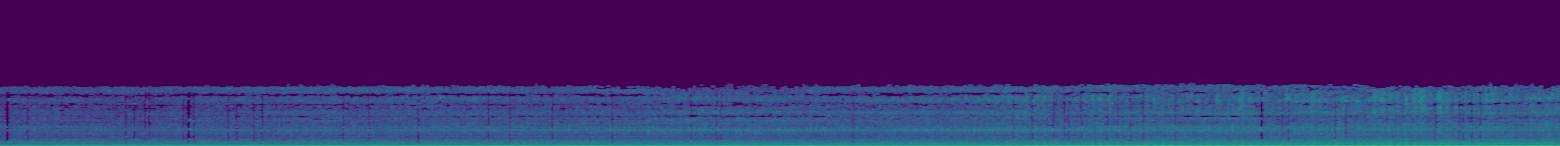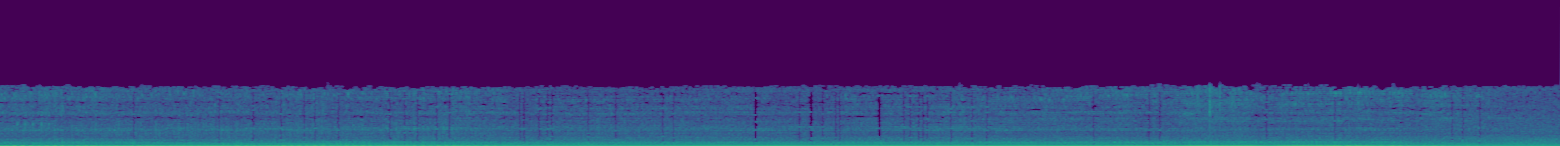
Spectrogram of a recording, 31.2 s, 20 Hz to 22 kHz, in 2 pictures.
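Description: Kubota U17 mini excavator's three-cylinder diesel engine running steadily as the machine tracks along and works its boom, hauling whole trees over the snow. The engine grows a little louder near the end.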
